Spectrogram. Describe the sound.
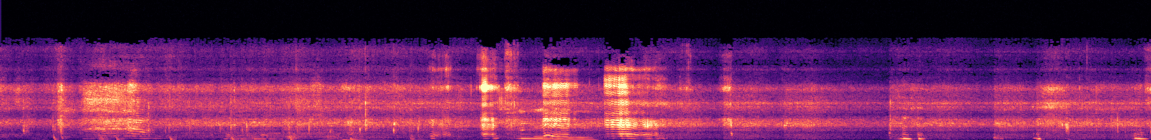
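A newborn baby just after birth gives a few short, thin wailing cries in the middle, while adults talk quietly around it and water splashes faintly now and then.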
